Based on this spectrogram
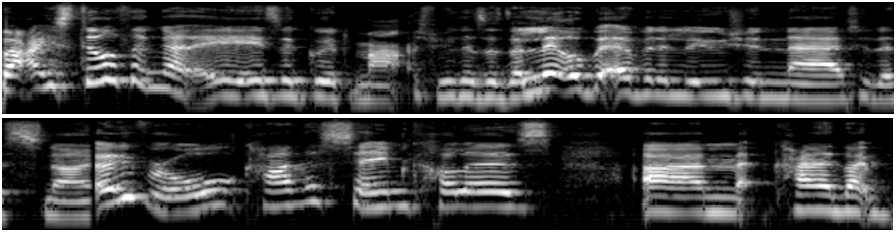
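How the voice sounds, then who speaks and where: With a British accent, a woman speaks in a fairly high pitch and an animated tone, her intonation lively, moving at a fairly quick pace with hardly any pauses. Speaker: book video creator. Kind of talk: casual monologue.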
